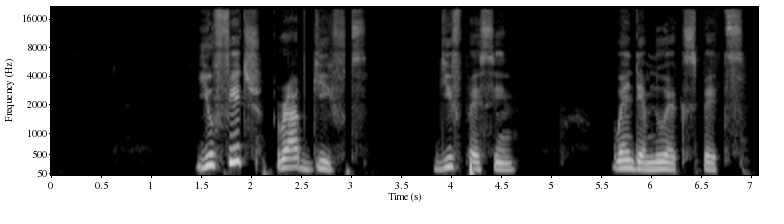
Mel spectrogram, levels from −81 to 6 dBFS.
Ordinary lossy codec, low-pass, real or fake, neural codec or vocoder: none; none; real; none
